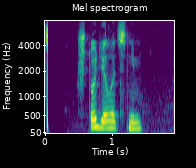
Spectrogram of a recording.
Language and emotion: Russian, neutral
